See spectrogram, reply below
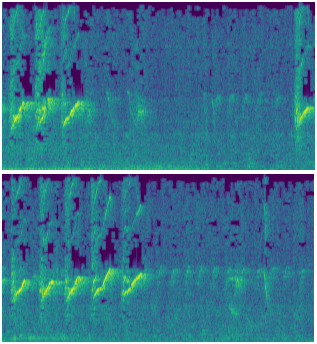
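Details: Brown-throated sunbird from Kalimantan singing actively: sharp, high, rising chirps in quick bursts, three notes, a pause, then about seven in rapid succession, with a faint low hum underneath at first.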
